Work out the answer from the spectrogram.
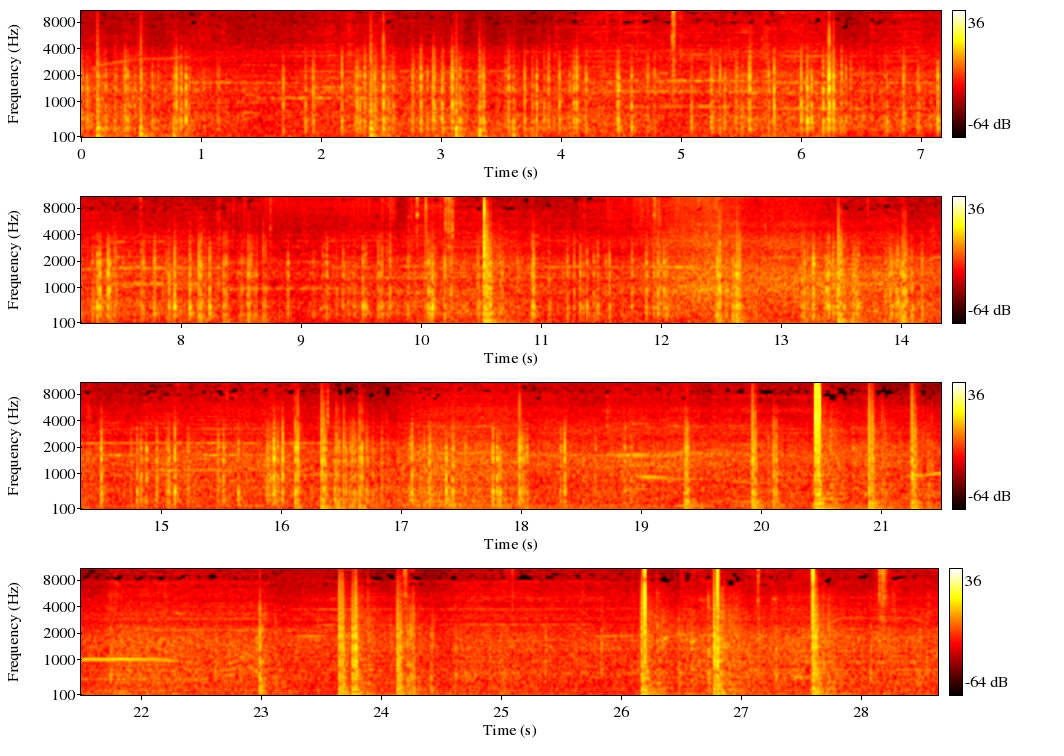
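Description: Fireworks display: aerial shells bursting in quick succession with dense popping and crackling. The sharpest, loudest bangs come in the second half.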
